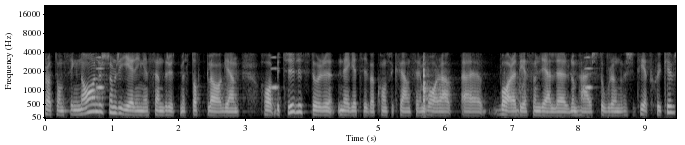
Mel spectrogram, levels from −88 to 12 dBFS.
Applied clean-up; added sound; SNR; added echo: neural mask model RNNoise.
